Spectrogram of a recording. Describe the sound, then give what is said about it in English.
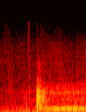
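Someone hurriedly comes out of a drugstore and gets into a nearby parked car: a single muffled thump, then a low, steady hum carries on quietly underneath. No one speaks. “Rock hurriedly comes out of a drugstore and gets into a nearby parked car, where a furtive and frightened Al sits behind the wheel.”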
